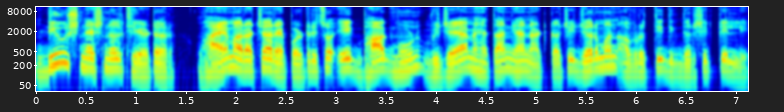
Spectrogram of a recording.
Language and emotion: Goan Konkani, neutral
